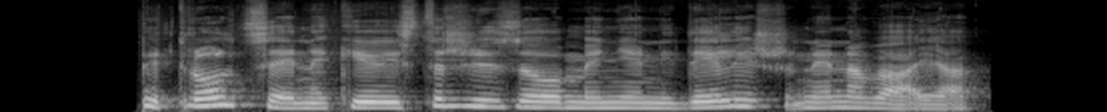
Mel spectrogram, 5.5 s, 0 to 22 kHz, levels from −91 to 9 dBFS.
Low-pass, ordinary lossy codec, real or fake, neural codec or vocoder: none; none; real; none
